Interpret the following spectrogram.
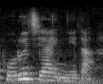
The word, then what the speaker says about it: Borgia: 있는 은은한 단맛의 커피입니다 카페 보르지아입니다 부르즈와 발음이 비슷하죠이 보르지아는 이탈리아의 귀족 가문을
